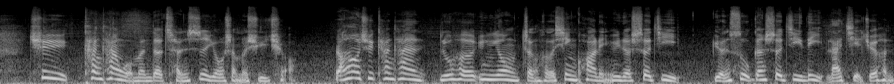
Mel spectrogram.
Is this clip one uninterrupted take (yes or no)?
yes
